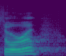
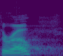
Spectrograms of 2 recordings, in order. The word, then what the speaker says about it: Thoreau: Listen to what Henry David Thoreau said, and I did find out his name's pronounced Thoreau. I went through my whole life believing his name was pronounced Thoreau, and so for all you English majors or anything, it's Thoreau, not Thoreau, Thoreau, Thoreau.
